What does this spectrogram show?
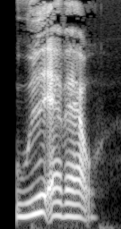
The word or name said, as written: udeerhverv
